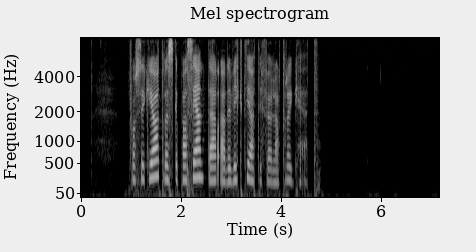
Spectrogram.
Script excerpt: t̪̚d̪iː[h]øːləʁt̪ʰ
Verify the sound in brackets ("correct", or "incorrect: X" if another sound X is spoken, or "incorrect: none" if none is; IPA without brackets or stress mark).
incorrect: f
